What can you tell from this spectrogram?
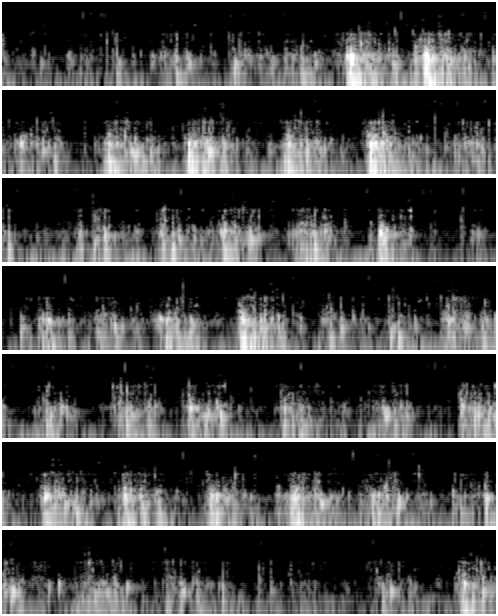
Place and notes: Galeliai, Lithuania, bridge study
little wooden bridge on the lake. three hidden sounds sensors: hydrophone, geophone and vlf receiver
